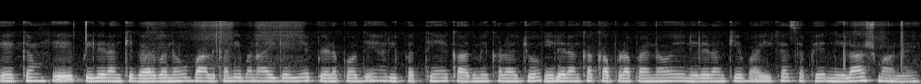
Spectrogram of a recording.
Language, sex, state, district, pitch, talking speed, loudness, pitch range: Hindi, male, Bihar, Araria, 150 Hz, 235 wpm, -16 LUFS, 150-155 Hz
